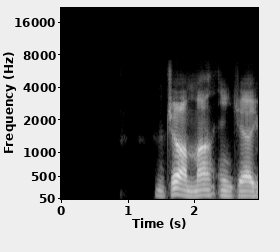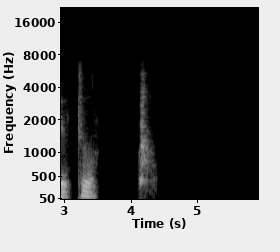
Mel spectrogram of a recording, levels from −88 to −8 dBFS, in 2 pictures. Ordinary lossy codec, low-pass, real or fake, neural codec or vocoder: Opus, 64 kbps; 7.2 kHz; fake; codec, 16 kHz, 0.7 kbps, FocalCodec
